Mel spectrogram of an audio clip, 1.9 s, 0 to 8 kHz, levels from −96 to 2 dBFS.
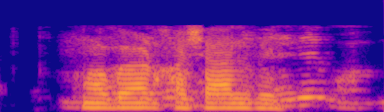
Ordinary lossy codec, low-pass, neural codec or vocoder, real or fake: AAC, 16 kbps; 7.2 kHz; none; real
